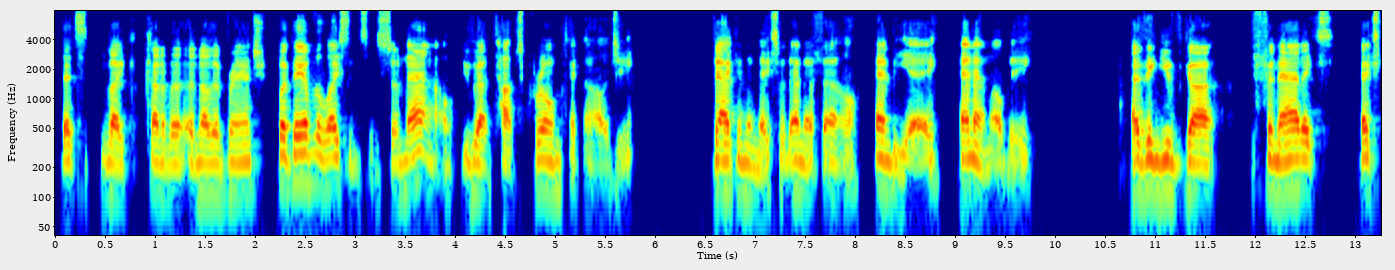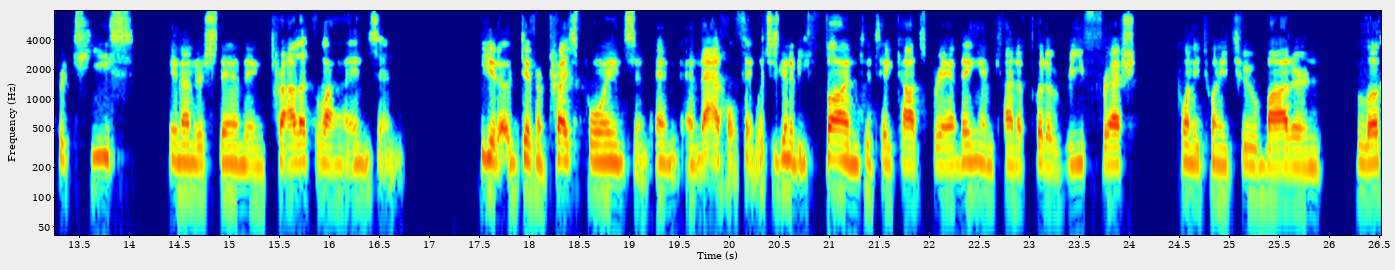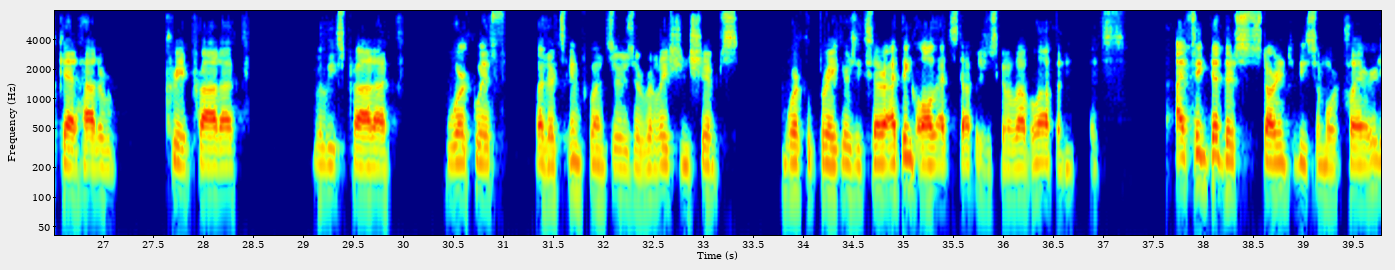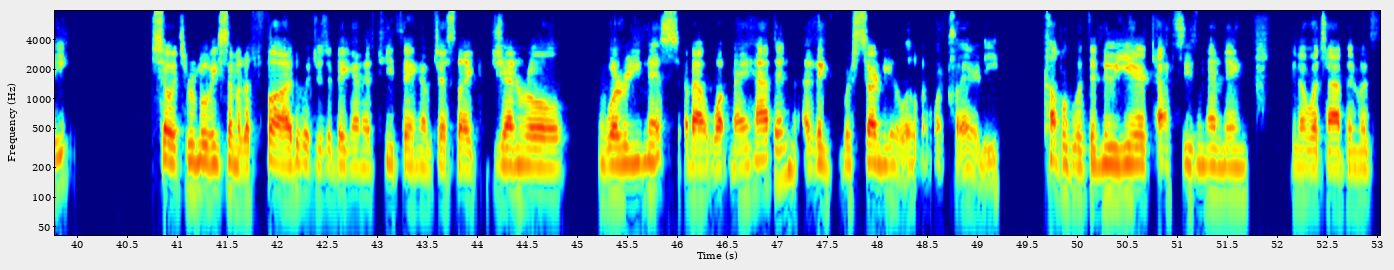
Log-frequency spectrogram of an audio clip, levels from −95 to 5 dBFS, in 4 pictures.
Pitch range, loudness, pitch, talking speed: 105-115 Hz, -20 LUFS, 110 Hz, 175 wpm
